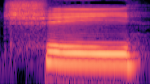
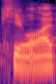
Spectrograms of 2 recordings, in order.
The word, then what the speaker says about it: Qi: what do they call it it was the chi it's like a new standard for Chi open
